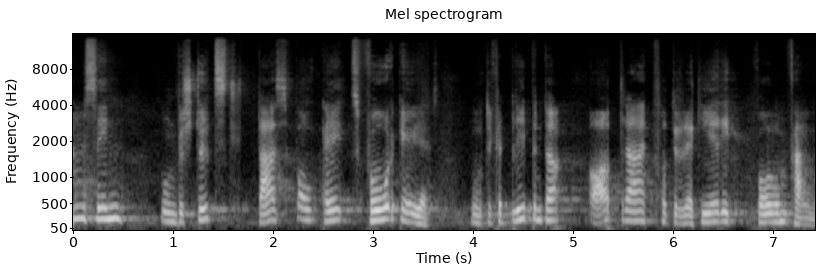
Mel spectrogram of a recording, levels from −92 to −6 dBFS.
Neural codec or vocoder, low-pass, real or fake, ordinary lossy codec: codec, 44.1 kHz, 2.6 kbps, DAC; 14.4 kHz; fake; none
